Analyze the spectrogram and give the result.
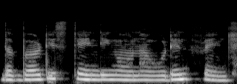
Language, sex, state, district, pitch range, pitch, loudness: English, female, Arunachal Pradesh, Lower Dibang Valley, 205-235 Hz, 220 Hz, -15 LUFS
